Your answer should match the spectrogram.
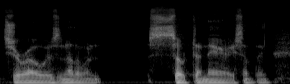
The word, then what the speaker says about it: Giraud: Girard. Right? So this Giraud. So yeah. Pronounce it right, Giraud.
